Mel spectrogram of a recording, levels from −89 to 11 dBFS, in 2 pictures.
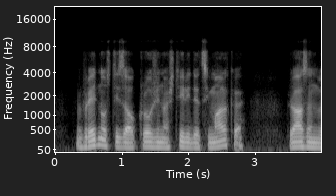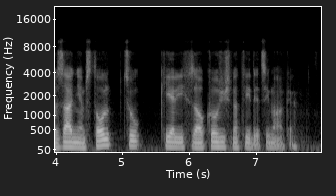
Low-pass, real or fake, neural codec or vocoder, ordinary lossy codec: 7.2 kHz; fake; codec, 16 kHz, 0.9 kbps, LongCat-Audio-Codec; Opus, 32 kbps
